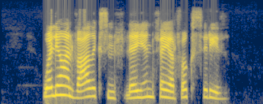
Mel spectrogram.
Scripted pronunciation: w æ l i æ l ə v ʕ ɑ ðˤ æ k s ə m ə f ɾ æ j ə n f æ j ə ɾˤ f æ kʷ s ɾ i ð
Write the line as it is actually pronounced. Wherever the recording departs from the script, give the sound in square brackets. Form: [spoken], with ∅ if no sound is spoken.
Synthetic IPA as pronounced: w æ l i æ l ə v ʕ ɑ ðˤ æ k s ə [n] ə f [l] æ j ə n f æ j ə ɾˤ f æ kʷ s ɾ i ð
